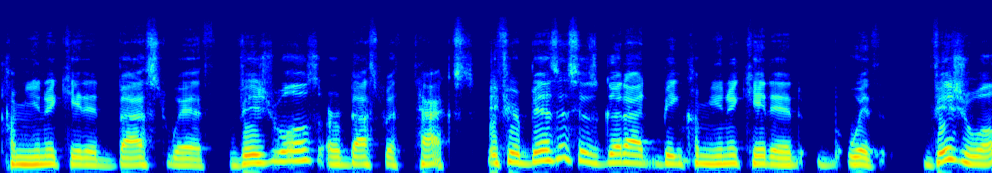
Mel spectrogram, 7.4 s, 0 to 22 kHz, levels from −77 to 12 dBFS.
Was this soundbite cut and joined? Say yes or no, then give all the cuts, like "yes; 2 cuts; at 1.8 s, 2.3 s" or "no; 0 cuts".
yes; 2 cuts; at 1.7 s, 3.6 s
